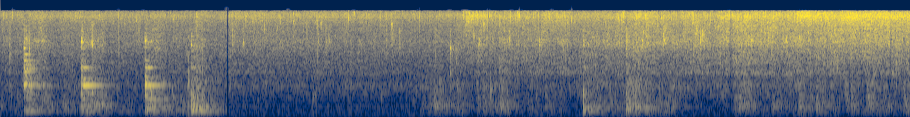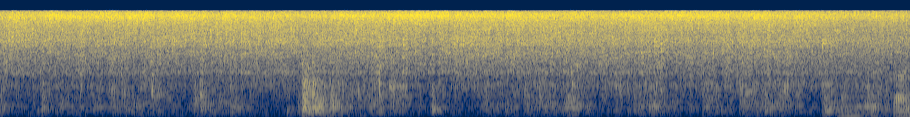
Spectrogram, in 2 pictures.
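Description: Sliced shallots and chilies sizzling in hot oil in a wok while a spatula stirs and scrapes the pan, with a run of scraping strokes in the first couple of seconds. The sizzling gets louder and steadier about three and a half seconds in.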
